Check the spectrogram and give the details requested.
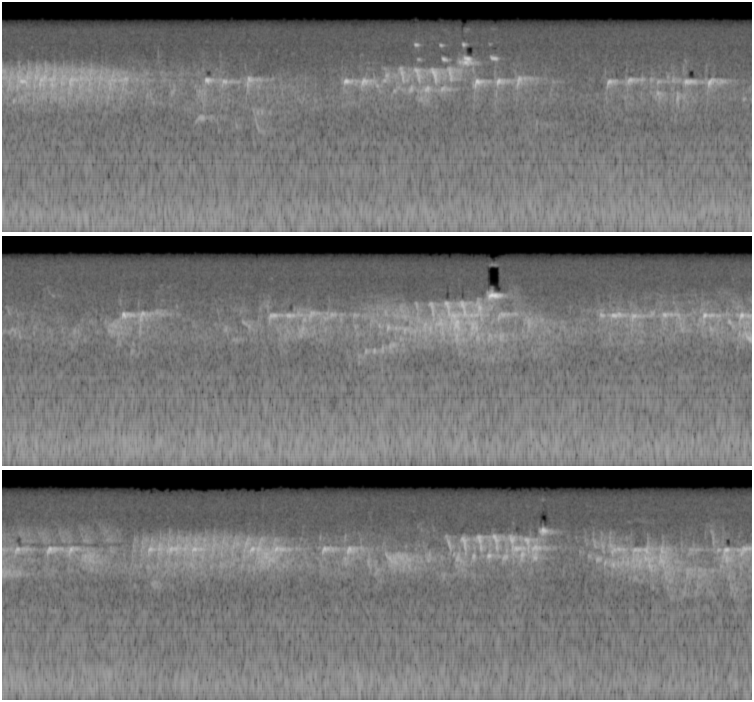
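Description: Forest ambience with birds singing: short, fast trilling and chirping phrases, one every second or two, over a steady background hiss.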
